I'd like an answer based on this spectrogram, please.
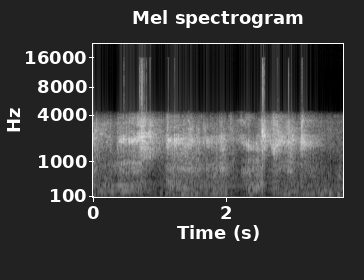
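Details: Indoors, English Bulldog puppies aged seven weeks wrestle in play, giving continuous grumbling growls and whiny squeals that swell and fade in short bursts, broken by several brief thumps and clicks.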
